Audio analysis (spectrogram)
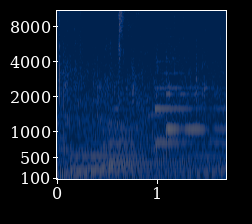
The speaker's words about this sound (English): And would somebody give him praise one more time by clapping your hands? Amen.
